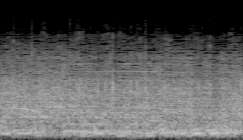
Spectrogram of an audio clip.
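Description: A large stadium crowd roars and cheers continuously and loudly after a goal in a professional soccer match, a dense wall of voices with no break.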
